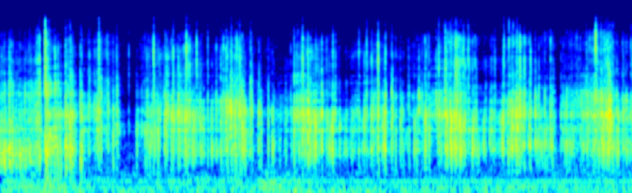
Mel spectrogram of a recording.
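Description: Long nails scratch along the textured edge and bristle base of a pink-gold plastic detangling hair brush held sideways. The result is a quiet, steady run of bright, crinkly scraping with a faint low hum beneath it.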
